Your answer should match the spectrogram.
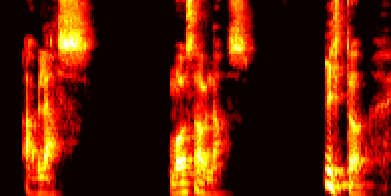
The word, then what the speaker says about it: hablás: Paso número tres, finalmente agrego. En la última sílaba. Hablás.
